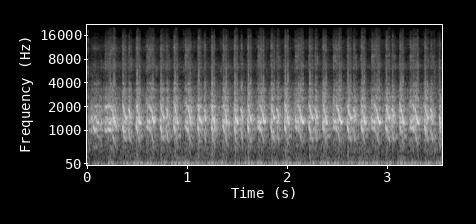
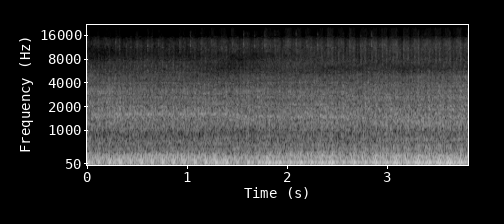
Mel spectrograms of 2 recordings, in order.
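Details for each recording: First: Honda VFR750 on a low battery after sitting a long time, carbs primed and enricher off: quick, even starter churn that sags toward the end and never catches. The cylinder 1 and 3 coil trigger/power wires were swapped. Crank, no start. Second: Honda VFR750 V4 after carb work with 40 jets, restarted once carb bowls filled: revs up and settles cleanly, note climbing quickly and evenly without stumble, picking up quicker; normal revving.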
